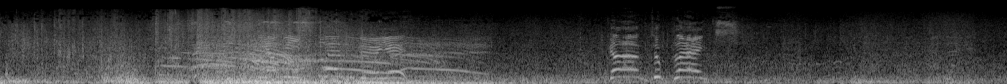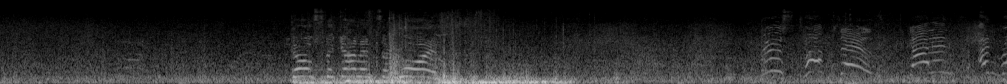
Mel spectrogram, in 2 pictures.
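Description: Waves wash and splash against a ship's hull.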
